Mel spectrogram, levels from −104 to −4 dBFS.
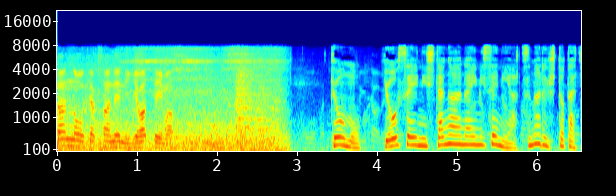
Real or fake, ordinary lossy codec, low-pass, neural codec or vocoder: real; none; none; none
